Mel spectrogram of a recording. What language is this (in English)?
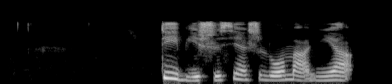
Chinese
